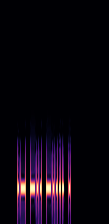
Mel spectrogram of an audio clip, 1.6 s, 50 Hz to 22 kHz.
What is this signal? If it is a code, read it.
Morse code, heard as a keyed tone, about 50 wpm, 700 Hz. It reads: AD6E
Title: Call Signs Repeated 2x - 50wpm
